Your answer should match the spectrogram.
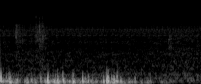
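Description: Cloth and clear plastic wrapping rustling as folded suit fabric is moved by hand, in uneven bursts that die down after about a second.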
